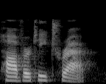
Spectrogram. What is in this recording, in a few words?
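"poverty trap", English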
